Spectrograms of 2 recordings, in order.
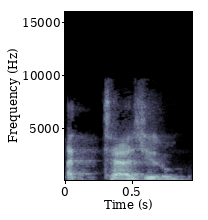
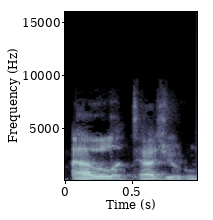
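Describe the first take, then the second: First: The L is dropped and the T is doubled. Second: The article is said with a clear L sound. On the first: The speaker calls it right. "You say at tajiru. It's like you jump" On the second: The speaker calls it wrong. "So you do not say el tajiru. No, that's wrong"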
